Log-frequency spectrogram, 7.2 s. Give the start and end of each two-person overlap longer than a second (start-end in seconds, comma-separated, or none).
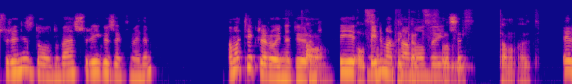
3.7-5.9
